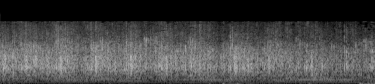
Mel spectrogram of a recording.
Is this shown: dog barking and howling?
no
